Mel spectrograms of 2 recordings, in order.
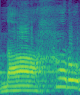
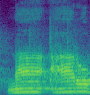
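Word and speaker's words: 낳아: 하지만 발음할 때는 우리가 나하로 발음하느냐? 아니라는 거죠. 어떻게 발음해? 나아로 발음합니다.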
